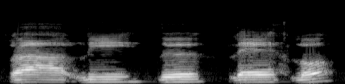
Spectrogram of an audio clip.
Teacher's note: it's kind of a combination of an R a D and an L sound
